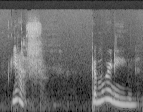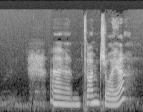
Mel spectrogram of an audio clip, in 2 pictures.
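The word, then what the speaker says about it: Gioia: good morning so I'm Joya it's spelled GI oia but it's pronounced joy with an A at the end it's Italian and I'm going to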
